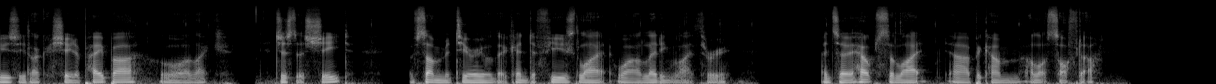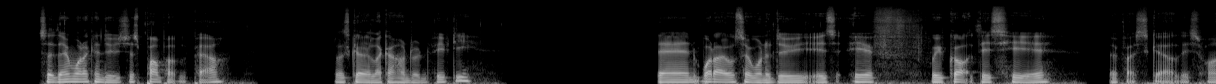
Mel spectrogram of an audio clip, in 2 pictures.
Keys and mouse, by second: 1.4-1.9 shift+middle drag, 2.5-3.7 drag, 6.6-7.2 drag, 7.7 shift+middle click, 8.2 click, 8.9 click, 9.4 click, 12.8 click, 13.7-14.9 drag, 17.0 shift+middle click, 17.4 middle click, 19.1 KP_3, 20.6 shift+middle click, 21.5-23.7 typing.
